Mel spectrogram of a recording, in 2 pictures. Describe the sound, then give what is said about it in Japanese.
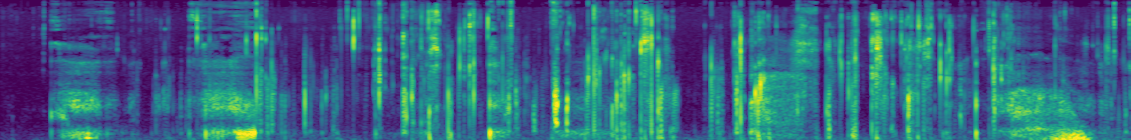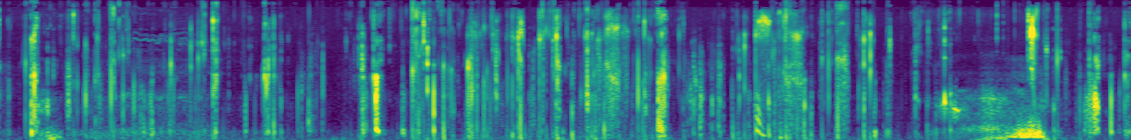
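Wet chewing, biting and mouth sounds of someone pretending to eat a listener's ear, with many close, crunchy and squishy bursts continuing steadily throughout and a few faint breathy whispers. “じゃあ早速、美味しそうな耳をいただきます。”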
